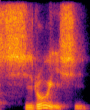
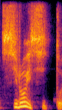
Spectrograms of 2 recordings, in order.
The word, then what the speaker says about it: 白石: えー、あの、佐賀県の、えー、あれは白石って読むんですね。あ、そうです。あ、素晴らしいです。はい、白石と読みます。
